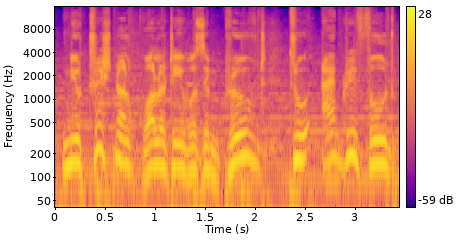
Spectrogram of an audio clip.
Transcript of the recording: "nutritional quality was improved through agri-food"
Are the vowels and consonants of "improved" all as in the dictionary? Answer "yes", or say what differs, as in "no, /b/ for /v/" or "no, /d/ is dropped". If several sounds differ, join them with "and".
yes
